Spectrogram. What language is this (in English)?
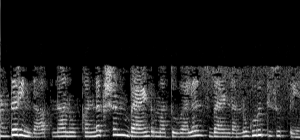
Kannada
